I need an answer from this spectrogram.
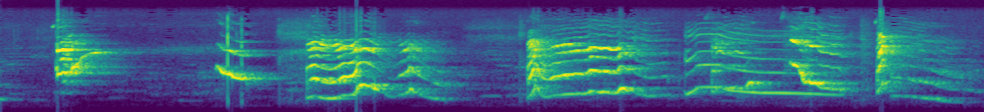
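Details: Domestic dog howling in wolf-like fashion, a series of short rising and falling yodelling howls with brief gaps, growing more continuous toward the end; a faint human voice may be present.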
